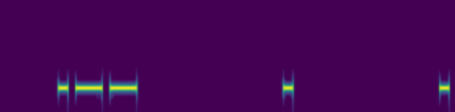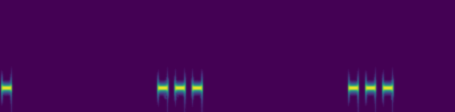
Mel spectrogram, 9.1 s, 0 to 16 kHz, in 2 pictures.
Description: Morse code, heard as a keyed tone, about 14 wpm, spaced as for 5 wpm, 800 Hz. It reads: WEISS
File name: Morsekurs / Witze / Witz 17. März 2026 25 F70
